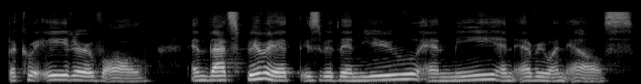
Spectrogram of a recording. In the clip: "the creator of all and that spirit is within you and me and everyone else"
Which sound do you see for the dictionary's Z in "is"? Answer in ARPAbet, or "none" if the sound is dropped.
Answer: Z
